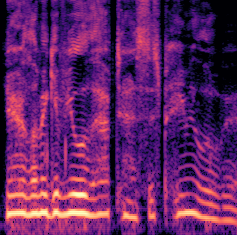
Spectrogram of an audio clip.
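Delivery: coaxing dancer. Acted. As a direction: imitate a dancer wheedling for business. Voices the dancer's pleading offer.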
